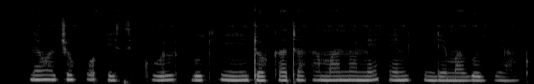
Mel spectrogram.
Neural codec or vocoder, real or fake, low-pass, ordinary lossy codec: none; real; 19.8 kHz; none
